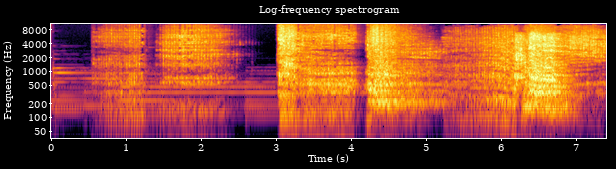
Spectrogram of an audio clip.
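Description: An animal calling with rough, noisy calls: two short ones, then louder, longer ones from about three seconds in, over soft background music.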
